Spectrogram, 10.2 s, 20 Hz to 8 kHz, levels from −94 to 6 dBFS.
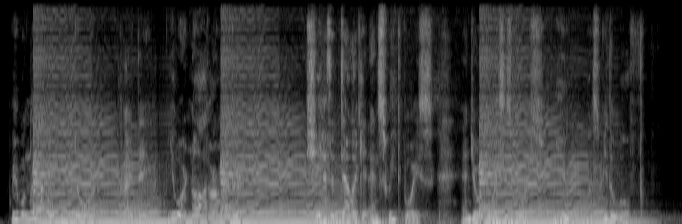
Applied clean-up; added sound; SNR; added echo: none; Electric guitar; -2 dB; reverberation time 1.3 s.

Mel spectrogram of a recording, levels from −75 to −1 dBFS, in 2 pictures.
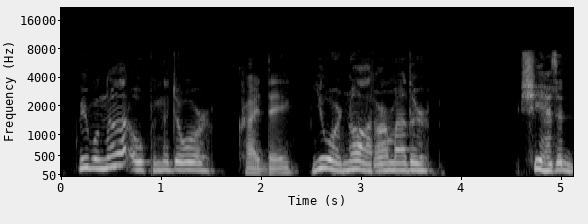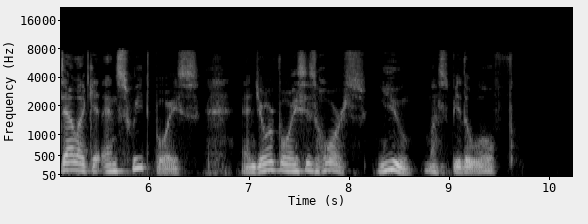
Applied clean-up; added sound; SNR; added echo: none; none; none; none.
